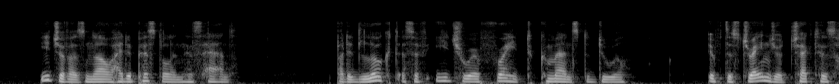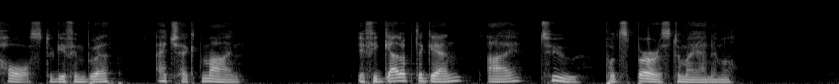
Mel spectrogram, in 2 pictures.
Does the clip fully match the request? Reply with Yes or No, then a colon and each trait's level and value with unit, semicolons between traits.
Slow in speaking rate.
No: average, 165 wpm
